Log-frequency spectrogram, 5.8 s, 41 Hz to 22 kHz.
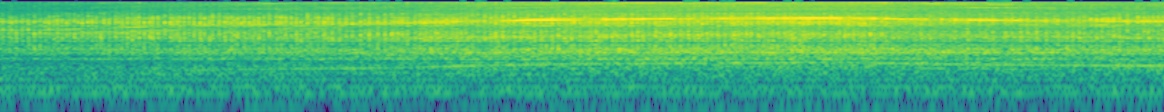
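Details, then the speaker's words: New VViViD REV 6-inch random orbital polisher/sander running with a quiet, airy electric whir and a faint thin whistle; slight bearing noise. "I must say that is impressively quiet for what it is you can hear some bearing noise you hear a little bit of bearing noise"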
